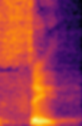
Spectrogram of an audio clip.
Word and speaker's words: See: 湖在德文里面的发音叫做 See 啊，S E E，但是念作 See。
